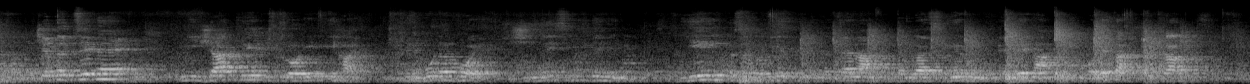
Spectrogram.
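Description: A middle-aged man reads out calmly and formally, close by, in a room with some echo.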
